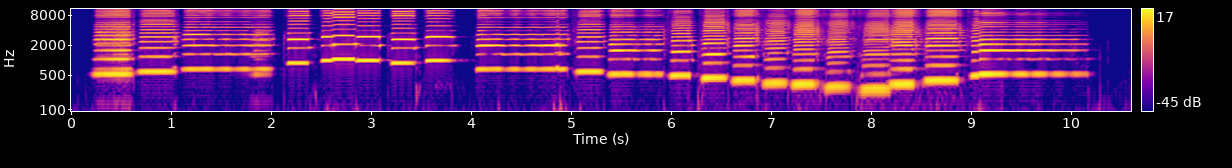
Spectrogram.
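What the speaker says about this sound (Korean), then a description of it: "세계에서 제일 비싼 하모니카 호너 실버 콘체르토였습니다." A Hohner Silver Concerto chromatic harmonica plays a clean, bright melody alone, with sustained single notes and short phrases that step down and climb back up, with no talking.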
